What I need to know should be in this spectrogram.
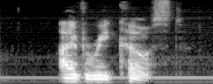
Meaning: A country in West Africa. Official names: Republic of Côte d'Ivoire and Côte d'Ivoire
- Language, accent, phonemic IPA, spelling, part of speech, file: English, US, /ˈaɪvəɹi ˈkoʊst/, Ivory Coast, proper noun, En-us-Ivory Coast.ogg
